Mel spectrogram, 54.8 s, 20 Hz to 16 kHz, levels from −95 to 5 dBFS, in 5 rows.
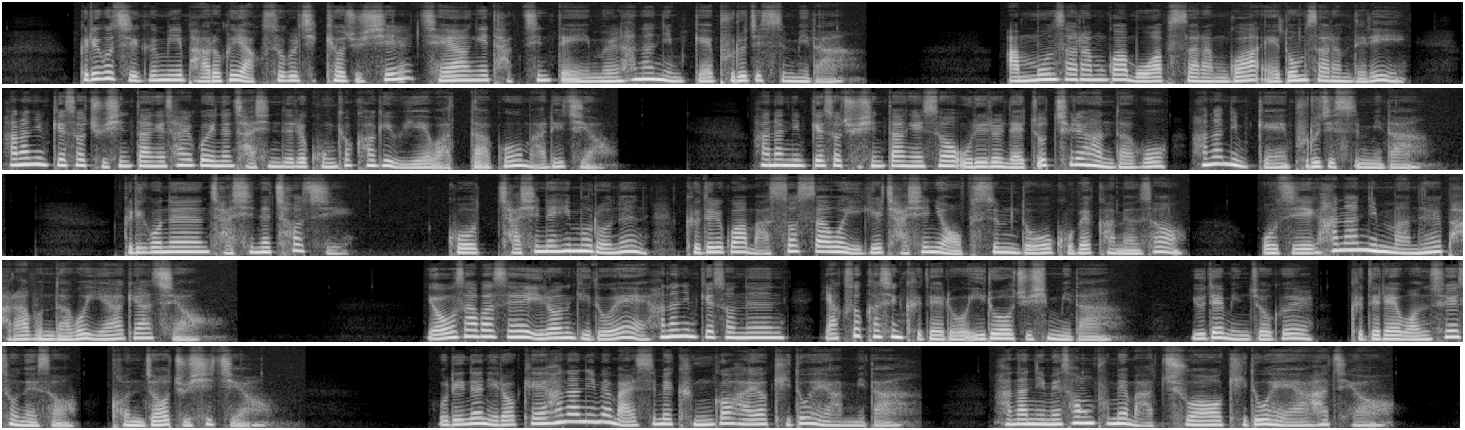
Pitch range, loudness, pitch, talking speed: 170-225 Hz, -15 LUFS, 195 Hz, 280 characters per minute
